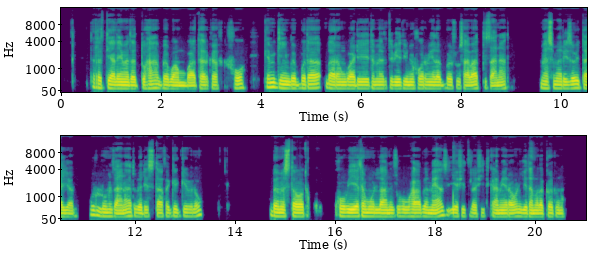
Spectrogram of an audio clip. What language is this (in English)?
Amharic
